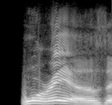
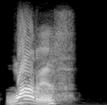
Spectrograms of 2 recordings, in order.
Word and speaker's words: Juarez: My first trip to West Texas, we were going down to Juarez, as you pronounced it in Fort Worth, or Juarez after you got there.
